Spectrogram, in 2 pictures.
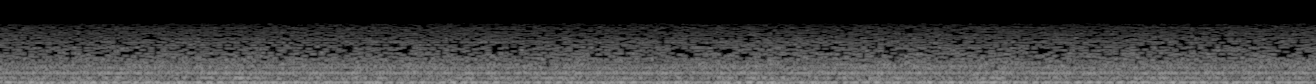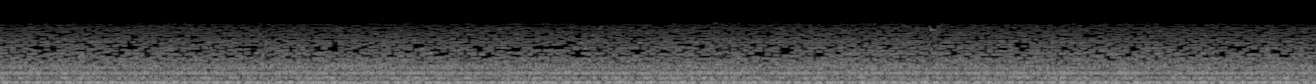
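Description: Ceiling fan running, a steady hum with a constant tone and a low drone beneath.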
